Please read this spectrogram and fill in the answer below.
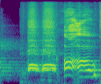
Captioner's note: whistle blows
